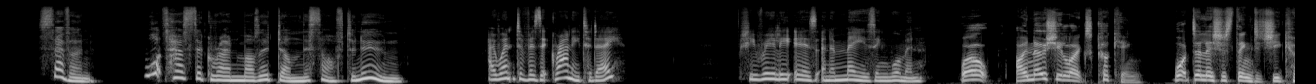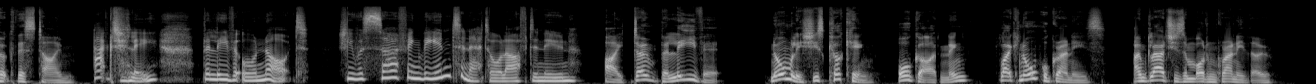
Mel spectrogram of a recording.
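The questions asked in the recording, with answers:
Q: What has the grandmother done this afternoon?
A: surfed the internet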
